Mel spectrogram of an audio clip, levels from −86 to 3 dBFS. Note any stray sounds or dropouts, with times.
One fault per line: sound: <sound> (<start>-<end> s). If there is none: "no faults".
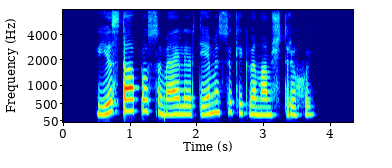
no faults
